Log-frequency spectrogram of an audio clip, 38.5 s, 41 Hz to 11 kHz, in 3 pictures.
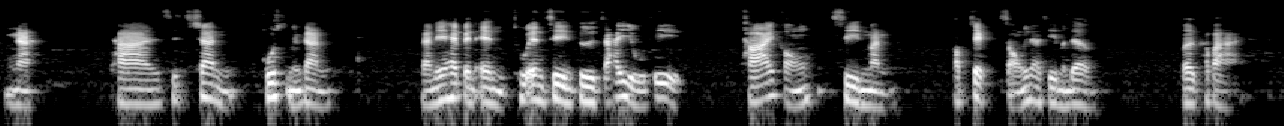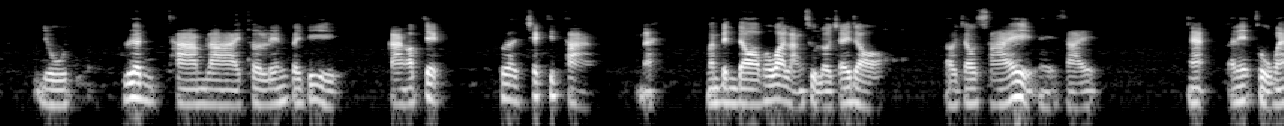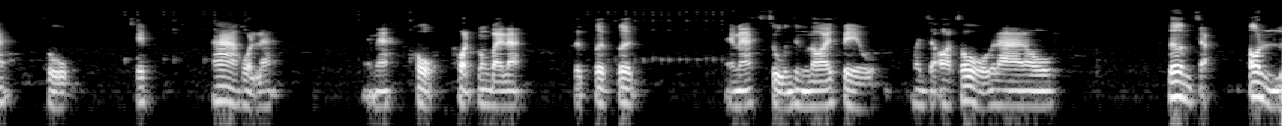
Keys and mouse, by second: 2.5 click, 10.5 click, 15.0 click, 21.4 click, 21.6 click, 26.8 click, 27.1 click, 27.5 click, 27.8 click, 29.1-29.6 drag, 31.4 click, 31.6 click, 31.8 click, 31.9 click, 32.1 click, 32.3 click, 32.5 click, 32.6 click.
